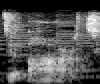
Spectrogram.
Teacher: Es como que la E fuera muy suave, muy muda, sin esfuerzo, como si ni si existiera.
